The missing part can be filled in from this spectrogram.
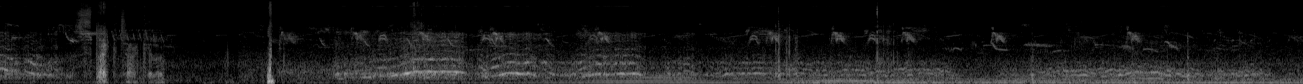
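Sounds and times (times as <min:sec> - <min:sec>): steady low hum: 0:01.6 - 0:13.0
bird cooing calls: 0:03.3 - 0:12.6.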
